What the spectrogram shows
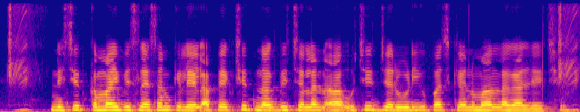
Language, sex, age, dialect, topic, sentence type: Magahi, male, 18-24, Western, banking, statement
